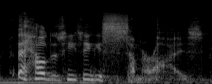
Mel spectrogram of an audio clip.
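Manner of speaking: whispered aside in disbelief; exasperated whisper. Real, not acted. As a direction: hiss it under your breath, baffled.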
